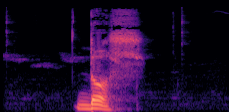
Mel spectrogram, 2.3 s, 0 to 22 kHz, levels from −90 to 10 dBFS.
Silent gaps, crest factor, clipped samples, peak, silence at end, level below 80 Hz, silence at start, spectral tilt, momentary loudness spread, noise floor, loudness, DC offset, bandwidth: none; 20 dB; under 0.1%; -2 dBFS; 0.9 s; -56 dBFS; 0.75 s; -5 dB/octave; 14 LU; -61 dBFS; -18 LUFS; under 0.1%; 16 kHz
